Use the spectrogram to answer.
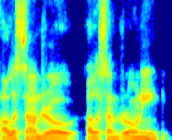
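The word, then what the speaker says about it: Alessandro Alessandroni: yeah I wanted to talk about that um alesandro alexandroni yes excellent excellent pronunciation sir thank you he did I know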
